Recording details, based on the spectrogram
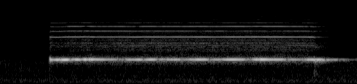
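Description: A single sustained recorder note D, clear and steady with bright overtones, held for about three seconds after a brief silence, played alone and close.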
